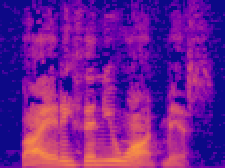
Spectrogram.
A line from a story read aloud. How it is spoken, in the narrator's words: Aunt Evie said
